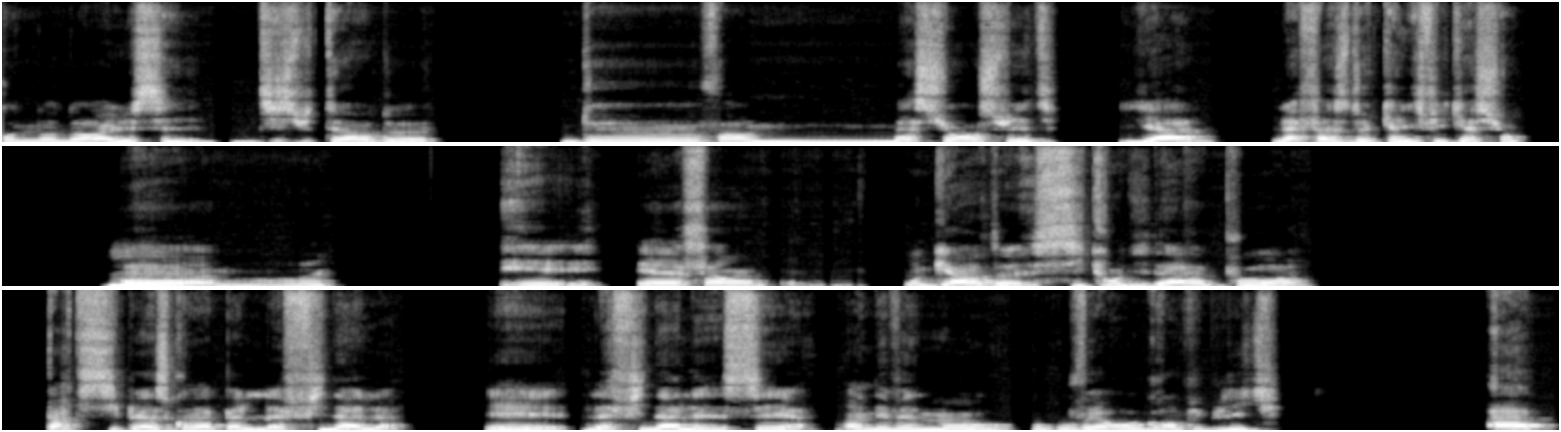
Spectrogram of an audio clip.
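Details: Stuttering in an adult man who stutters, speaking French.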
